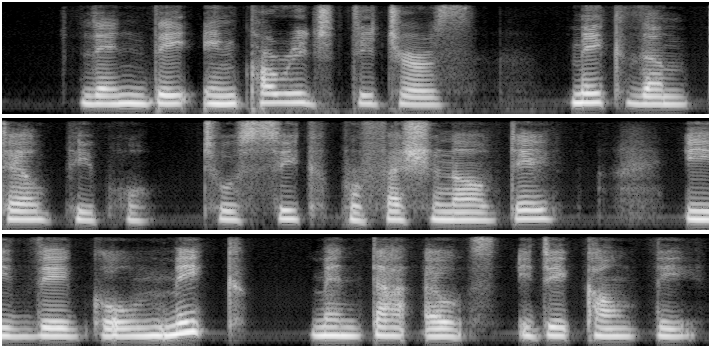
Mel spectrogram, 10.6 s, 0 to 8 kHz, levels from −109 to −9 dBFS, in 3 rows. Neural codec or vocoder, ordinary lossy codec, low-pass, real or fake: codec, 16 kHz in and 24 kHz out, 0.4 kbps, LongCat-Audio-Codec, two codebook decoder; none; 7.2 kHz; fake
